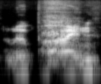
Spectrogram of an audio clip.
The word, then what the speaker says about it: lupine: Or is it lupin? Lupini? It's lupine.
